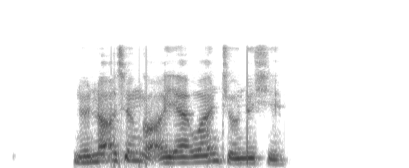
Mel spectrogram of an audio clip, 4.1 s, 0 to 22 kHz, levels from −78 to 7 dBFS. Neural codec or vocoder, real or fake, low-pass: none; real; 7.2 kHz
